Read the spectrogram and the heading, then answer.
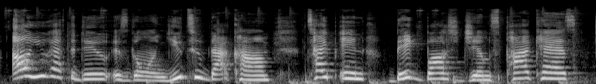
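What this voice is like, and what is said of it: Excited, energetic voice. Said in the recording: “I'm so excited. I know you can hear it in my voice.”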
